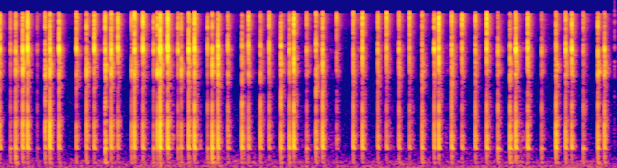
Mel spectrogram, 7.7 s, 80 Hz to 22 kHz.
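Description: Long nails tap and scratch the smooth, solid bamboo back of an oval paddle hairbrush held by its handle. About 52 quick, dry, bright clicks come in an uneven run with scratchy brushes between them. The sound is quiet with almost no low end, and each tap dies away almost at once.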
